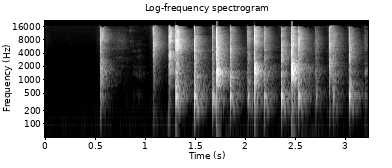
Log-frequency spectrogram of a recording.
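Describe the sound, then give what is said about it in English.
A slow clap: one sharp handclap, a half-second pause, then a steady run of loud, evenly spaced claps that keeps going, with no talking. “There's a slow clap moment.”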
